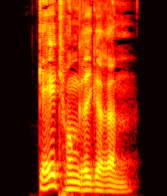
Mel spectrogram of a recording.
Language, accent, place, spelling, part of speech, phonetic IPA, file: German, Germany, Berlin, geldhungrigerem, adjective, [ˈɡɛltˌhʊŋʁɪɡəʁəm], De-geldhungrigerem.ogg
- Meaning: strong dative masculine/neuter singular comparative degree of geldhungrig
